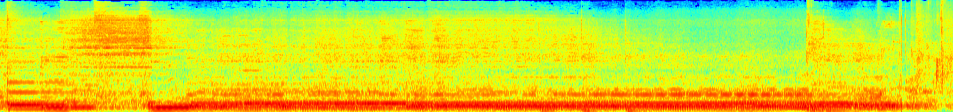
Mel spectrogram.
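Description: Live rock band with electric guitars, bass and drums playing a few short chords, then holding one long final chord that rings for several seconds and dies away. Audience applause starts near the end.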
